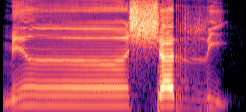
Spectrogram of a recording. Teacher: Ya, sya-nya kemudian di depannya ada ra berbaris, ada tasdid. Jadi didobelkan huruf ra-nya.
